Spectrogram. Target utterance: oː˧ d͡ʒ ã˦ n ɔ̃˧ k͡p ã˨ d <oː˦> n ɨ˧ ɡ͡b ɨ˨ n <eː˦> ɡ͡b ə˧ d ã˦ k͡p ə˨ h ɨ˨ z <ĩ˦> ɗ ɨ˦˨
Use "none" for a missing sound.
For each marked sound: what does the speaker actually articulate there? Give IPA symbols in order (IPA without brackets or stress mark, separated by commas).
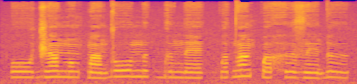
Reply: oː˦, eː˨, ĩ˨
